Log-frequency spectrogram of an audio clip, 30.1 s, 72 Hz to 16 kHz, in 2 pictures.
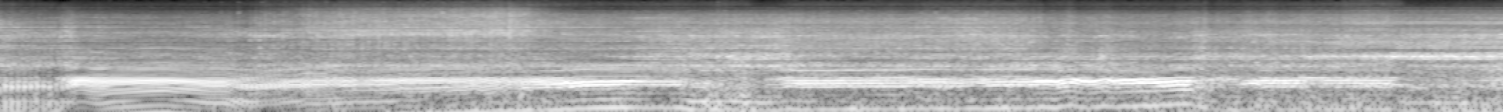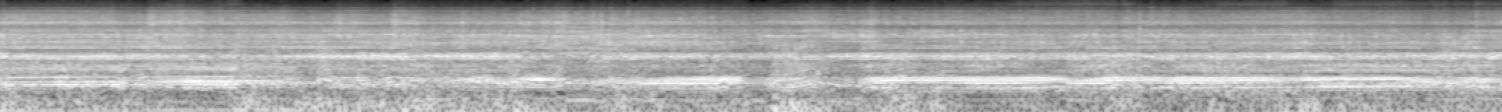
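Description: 2017 KTM 250 EXC-F dirt bike's single-cylinder four-stroke engine under way on a trail. The revs rise and fall in short pulls, with a brief drop in throttle every few seconds.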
